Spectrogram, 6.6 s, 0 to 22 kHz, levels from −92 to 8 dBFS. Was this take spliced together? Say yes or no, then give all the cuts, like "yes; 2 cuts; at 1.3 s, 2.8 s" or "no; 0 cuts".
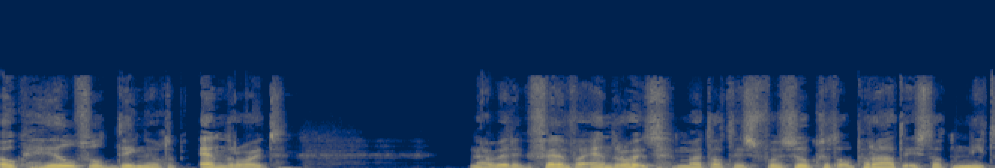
yes; 1 cut; at 1.1 s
